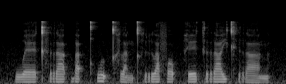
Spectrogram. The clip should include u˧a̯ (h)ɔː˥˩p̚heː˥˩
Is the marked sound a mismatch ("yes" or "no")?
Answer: yes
